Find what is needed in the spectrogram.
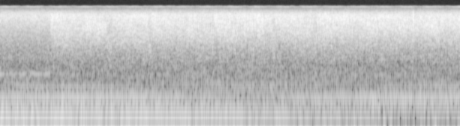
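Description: Steady hiss with a low electrical hum and no speech: background noise of the broadcast audio feed.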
